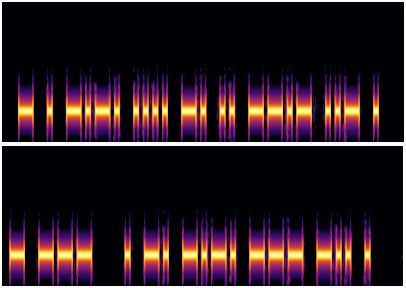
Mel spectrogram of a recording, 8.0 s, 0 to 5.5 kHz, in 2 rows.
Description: Morse code, heard as a keyed tone, about 25 wpm, 600 Hz. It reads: TECHNIQUE TO ENCODE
